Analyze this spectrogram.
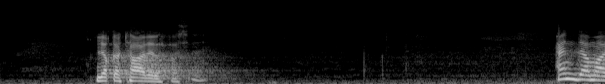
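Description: A man speaks calmly into a microphone, heard through a loudspeaker in a large echoing hall.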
